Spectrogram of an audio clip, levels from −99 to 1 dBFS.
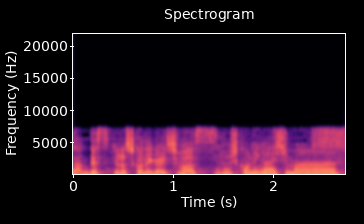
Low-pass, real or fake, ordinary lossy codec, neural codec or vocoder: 7.2 kHz; real; none; none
